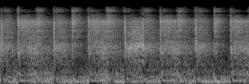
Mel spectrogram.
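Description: An excerpt of an 1980s pop-rock song playing, with a steady drum beat.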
